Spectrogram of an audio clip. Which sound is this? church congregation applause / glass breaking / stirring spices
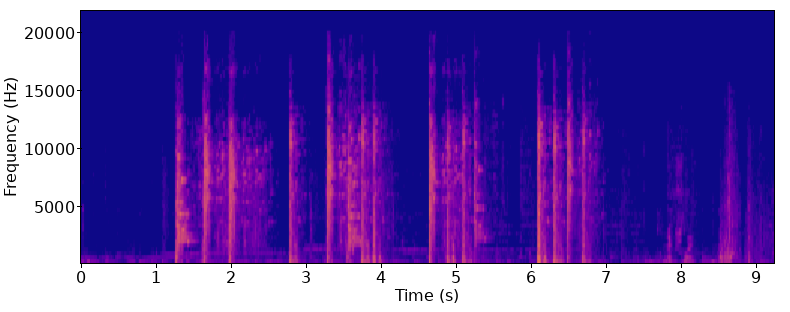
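glass breaking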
